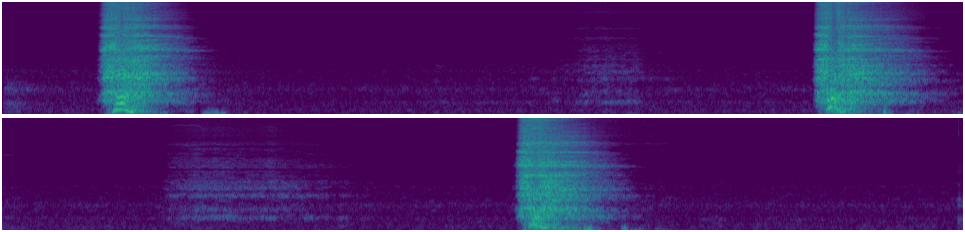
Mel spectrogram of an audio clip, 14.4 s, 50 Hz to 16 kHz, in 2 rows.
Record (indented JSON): {
  "exhalation_length": "14.4 s",
  "exhalation_amplitude": 29153,
  "exhalation_signal_mean_std_ratio": 0.29,
  "survey_phase": "beta (2021-08-13 to 2022-03-07)",
  "age": "18-44",
  "gender": "Male",
  "wearing_mask": "No",
  "symptom_cough_any": true,
  "symptom_new_continuous_cough": true,
  "symptom_runny_or_blocked_nose": true,
  "symptom_shortness_of_breath": true,
  "symptom_sore_throat": true,
  "symptom_fatigue": true,
  "symptom_fever_high_temperature": true,
  "symptom_headache": true,
  "symptom_change_to_sense_of_smell_or_taste": true,
  "symptom_onset": "4 days",
  "smoker_status": "Never smoked",
  "respiratory_condition_asthma": true,
  "respiratory_condition_other": false,
  "recruitment_source": "Test and Trace",
  "submission_delay": "1 day",
  "covid_test_result": "Positive",
  "covid_test_method": "RT-qPCR"
}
